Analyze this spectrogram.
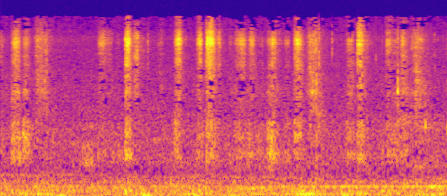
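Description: Felt-tip marker pen writing on a sheet of paper: faint, irregular short strokes as letters are written.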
